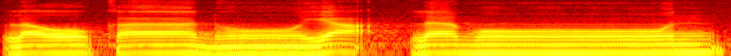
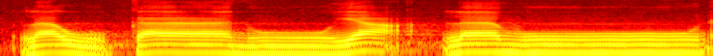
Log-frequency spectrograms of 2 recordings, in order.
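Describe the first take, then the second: First: The vowel is said without lip rounding. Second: The vowel is said with pushed-out rounded lips. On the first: The speaker calls it wrong. "Enggak enak kan?" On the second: The speaker calls it right. "Enak kalau dimonyongin itu"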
